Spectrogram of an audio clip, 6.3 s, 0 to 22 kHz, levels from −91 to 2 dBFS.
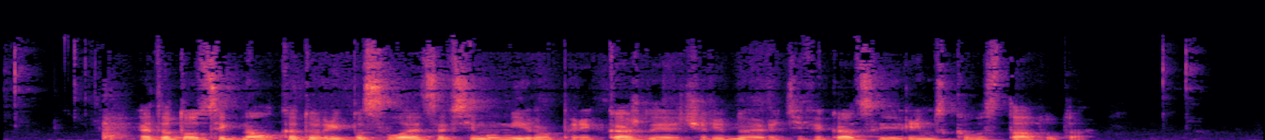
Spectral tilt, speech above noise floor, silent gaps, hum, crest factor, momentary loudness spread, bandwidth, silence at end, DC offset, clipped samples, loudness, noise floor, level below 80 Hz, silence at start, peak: -5 dB/octave; 31 dB; none; none; 18 dB; 9 LU; 16 kHz; 0.9 s; under 0.1%; under 0.1%; -22 LUFS; -53 dBFS; -60 dBFS; 0.5 s; -6 dBFS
